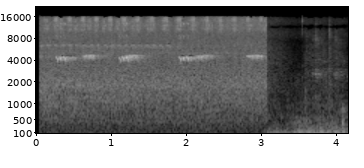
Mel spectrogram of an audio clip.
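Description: A cricket chirping: about six short trilled chirps over a steady high hiss, cutting off abruptly about three seconds in.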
